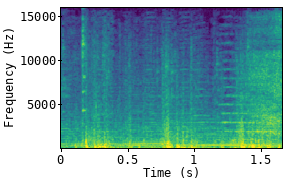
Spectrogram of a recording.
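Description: Horse galloping in the Mount & Blade Warband video game during a mounted lance battle: quiet, steady hoof clip-clop under low game noise, with a few faint thuds spread across the short stretch.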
